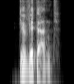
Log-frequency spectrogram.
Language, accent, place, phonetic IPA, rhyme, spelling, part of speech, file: German, Germany, Berlin, [ɡəˈvɪtɐnt], -ɪtɐnt, gewitternd, verb, De-gewitternd.ogg
- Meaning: present participle of gewittern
